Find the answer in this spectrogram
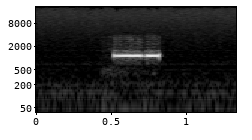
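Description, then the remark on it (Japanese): A single answering-machine beep, the tone after which callers are asked to leave their name and message: a steady, clear electronic tone lasting about a third of a second, loud, with a tiny hiccup near its end, surrounded by quiet line hiss. “リーという発信音の後に、お名前とご用件をお話しください。”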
